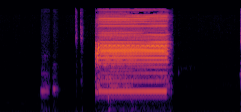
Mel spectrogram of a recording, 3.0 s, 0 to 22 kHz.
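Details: Alienware M14xR2 laptop with failing onboard sound on the motherboard; a system chime plays as about a second of harsh, flat distorted buzzing. Driver reinstalls did not help; a new motherboard fixed it.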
